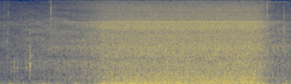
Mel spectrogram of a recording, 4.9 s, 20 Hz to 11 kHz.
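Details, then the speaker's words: Steam Deck at 15 W with a whiny cooling fan, unmodified, on the stable update: steady airflow rush ramping up with a thin, high-pitched whine. Pressing on the logo or applying electrical tape reduces the whine. "Hello everybody, this is a very large object, and I lost the fan lottery, as many of you may have heard. So, this is what the Steam Deck sounds like."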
